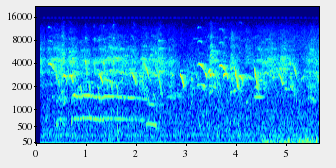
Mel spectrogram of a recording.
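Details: Chopi blackbird at a feeder: two long, clear whistles at different pitches, overlapping and gently falling, set against a busy chorus of short high chirps from other birds and steady background noise.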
